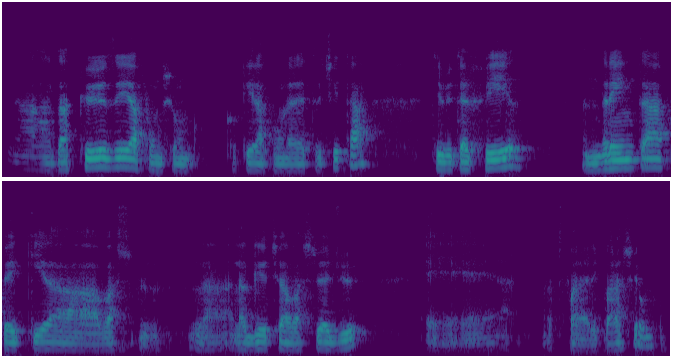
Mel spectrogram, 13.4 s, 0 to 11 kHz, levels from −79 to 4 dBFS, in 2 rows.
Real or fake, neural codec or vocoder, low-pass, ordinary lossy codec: real; none; 7.2 kHz; Opus, 32 kbps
